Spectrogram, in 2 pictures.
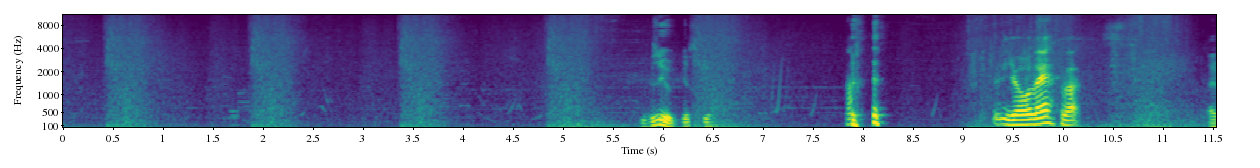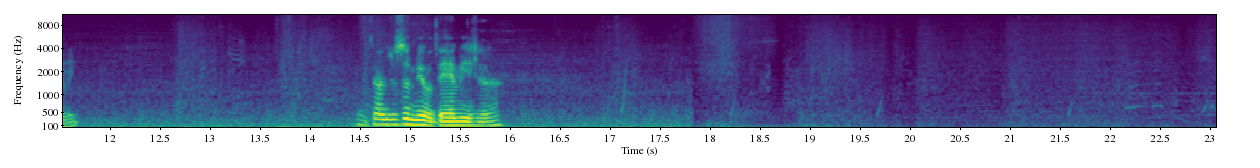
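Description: Game attack effects whoosh and blast in quick bursts.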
